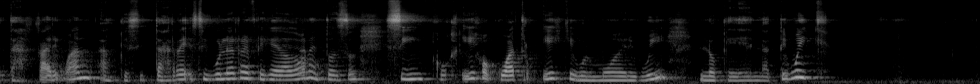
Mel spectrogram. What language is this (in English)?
Poqomam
